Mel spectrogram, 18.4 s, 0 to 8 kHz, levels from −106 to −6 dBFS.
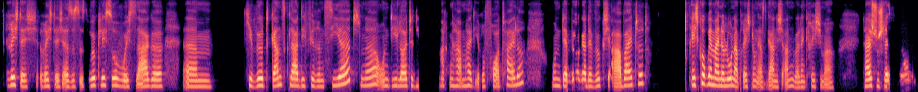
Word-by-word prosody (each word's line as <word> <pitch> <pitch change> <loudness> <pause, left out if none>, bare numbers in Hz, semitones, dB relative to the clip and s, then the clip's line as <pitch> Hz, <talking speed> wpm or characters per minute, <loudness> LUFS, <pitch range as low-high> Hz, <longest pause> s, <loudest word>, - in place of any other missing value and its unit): Richtig, 220 -5 +1
richtig. 195 - -3
Also, 190 0 -1
es 195 - -3
ist - - -8
wirklich 235 +1 +2
so, 230 -2 +3
wo 195 -2 -1
ich 195 +1 -1
sage, 205 0 +1 0.4
ähm: 195 -1 -2 0.7
„Hier 215 -5 -1
wird 225 0 +4
ganz 220 +5 +1
klar 220 -3 +3
differenziert“, 215 - 0
ne? 235 +5 -1
Und 215 -1 -5
die 220 +1 -4
Leute, 220 +1 +1
die 210 +1 -12 0.4
machen, 385 - -9
die 215 - -6
haben 210 0 -4
halt 220 -2 -2
ihre 195 - -7
Vorteile 245 +8 -2 0.5
und 220 -2 -6
der 200 - +5
Bürger, 215 +1 0
der 200 -2 -2
wirklich 215 +2 -4
arbeitet 265 +6 +2 0.8
ich 240 -1 +4
guck 285 -3 +6
mir 270 - +6
meine 220 -3 +5
Lohnabrechnung 200 -2 +1
erst - - -7
gar 185 - -1
nicht 180 -1 -4
an, 210 +1 -4
weil - - -5
dann 180 - -5
kriege 195 +2 -7
ich - - -4
immer 85 -2 -7 0.6
dann 205 - +3
hab 215 - +8
ich 220 - +4
schon 205 -1 +1
schlechte 195 0 +3 0.2
Laune. - - -9
215 Hz, 175 wpm, -23 LUFS, 195-230 Hz, 0.8 s, hab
